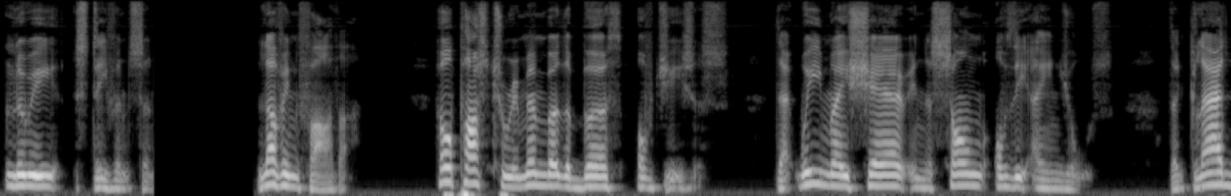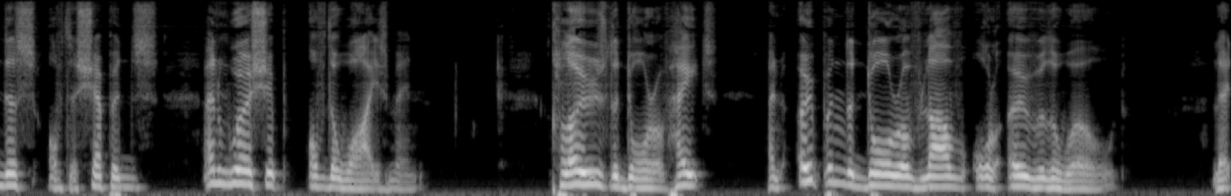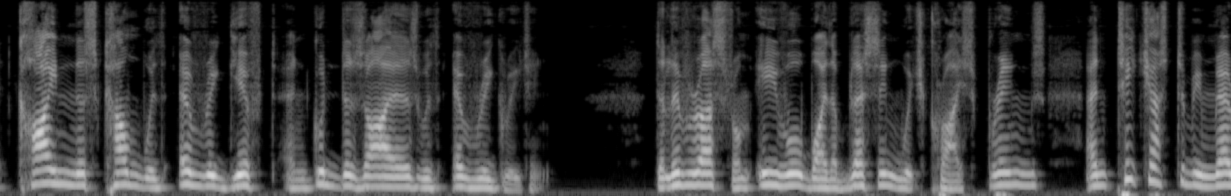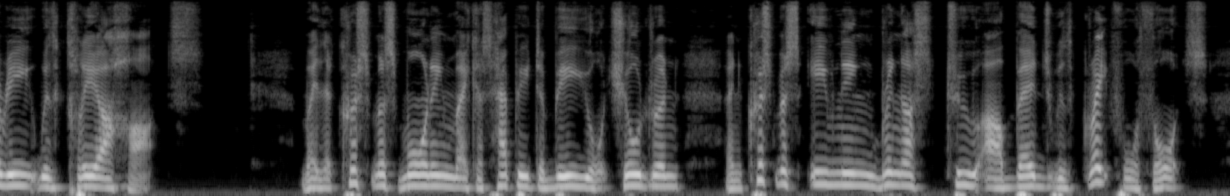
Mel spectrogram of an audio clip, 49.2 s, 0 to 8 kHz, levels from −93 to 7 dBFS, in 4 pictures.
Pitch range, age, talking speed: 125-170 Hz, 50-69, 125 wpm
